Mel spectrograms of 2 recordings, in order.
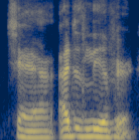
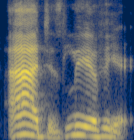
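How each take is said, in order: First: Soft mumble. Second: Said in the usual way. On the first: Retold or imitated.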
